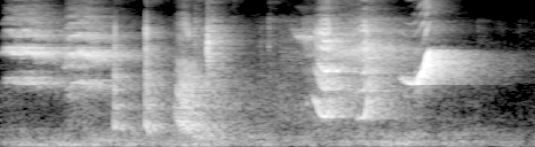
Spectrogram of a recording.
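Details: Tame ringneck green parrot giving rough, buzzy squawks in uneven bursts, ending with a short harsh rising screech, over a low background rumble.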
